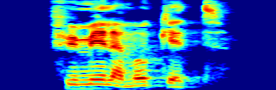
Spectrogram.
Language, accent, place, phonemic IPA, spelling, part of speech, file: French, France, Lyon, /fy.me la mɔ.kɛt/, fumer la moquette, verb, LL-Q150 (fra)-fumer la moquette.wav
- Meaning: Used as a jocular explanation of why someone is talking nonsense: they must be under the influence of drugs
